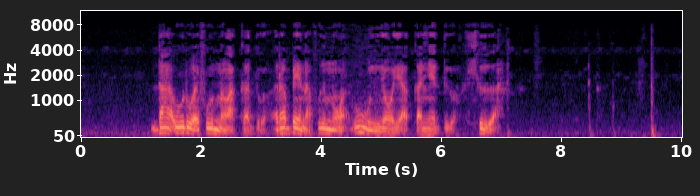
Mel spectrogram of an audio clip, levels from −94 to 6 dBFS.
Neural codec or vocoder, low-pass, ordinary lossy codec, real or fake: none; 10.8 kHz; MP3, 32 kbps; real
